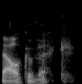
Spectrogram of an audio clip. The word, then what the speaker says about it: Balkovec: mentioned it rachel rachel michael balcoveck right balcovic there we go we figured it out we agreed on a way to pronounce it she we we messed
